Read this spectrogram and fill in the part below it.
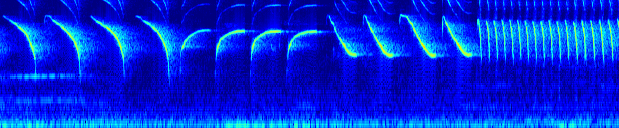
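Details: Lively canary song as a teaching lure for young canaries: a series of clear swooping downslurred whistles, gradually quicker, ending in a rapid high buzzy trill.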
